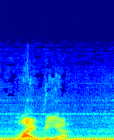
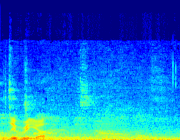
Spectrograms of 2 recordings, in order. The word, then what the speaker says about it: Lyria: Now, a lot of people call it Lyria. I call it Lyria because there's a series of celestial bodies called Beta Lyria. And it's spelt differently, but because of that name, I call Lyria Lyria.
